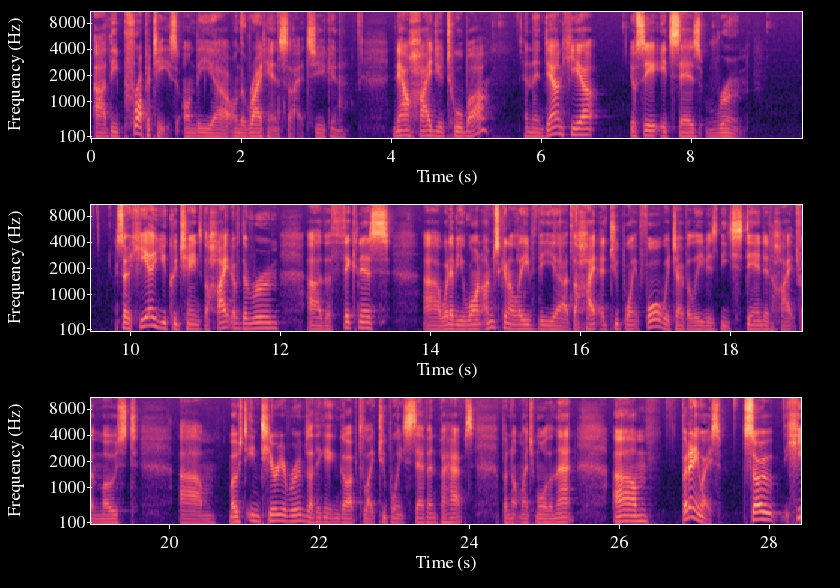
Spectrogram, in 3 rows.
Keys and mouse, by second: 2.4 t, 4.2-8.5 drag.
